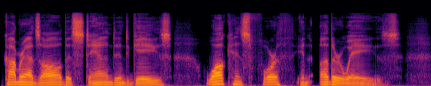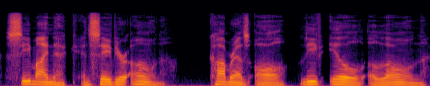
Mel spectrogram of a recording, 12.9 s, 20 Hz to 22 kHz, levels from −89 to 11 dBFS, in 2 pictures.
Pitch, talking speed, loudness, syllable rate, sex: 100 Hz, 105 wpm, -18 LUFS, 3.1 syllables/s, male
